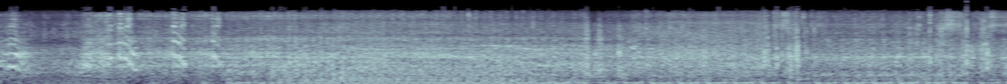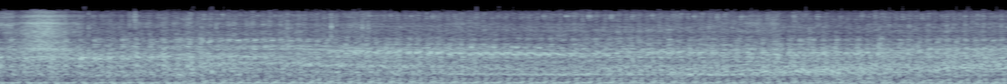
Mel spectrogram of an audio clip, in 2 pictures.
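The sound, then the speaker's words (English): A motorcycle engine starts with a brief burst of clatter, then settles into a steady, loud rumbling idle that continues without pause, while the rider sits on it recording. “up here on my motorcycle.”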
